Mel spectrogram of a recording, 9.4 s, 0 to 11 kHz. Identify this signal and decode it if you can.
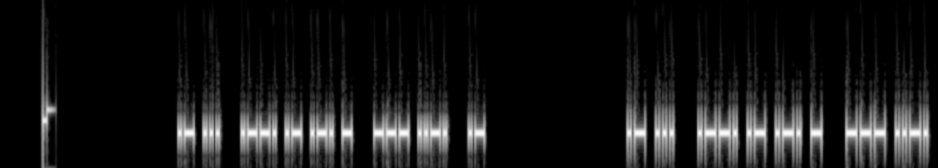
Morse code, heard as a keyed tone, about 30 wpm, 700 Hz. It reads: AS PART OF A AS PART OF
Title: Speed-Racing - Sets of 4 Words 25wpm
